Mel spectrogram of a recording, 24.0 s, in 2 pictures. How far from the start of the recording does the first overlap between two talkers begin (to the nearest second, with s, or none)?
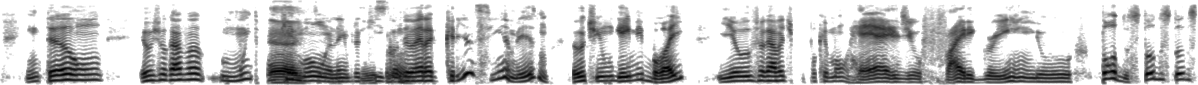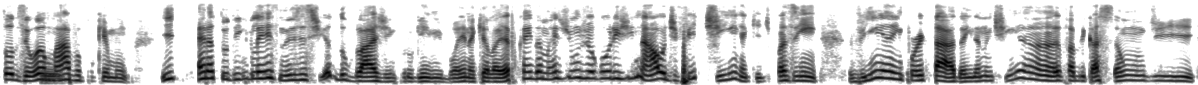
3 s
